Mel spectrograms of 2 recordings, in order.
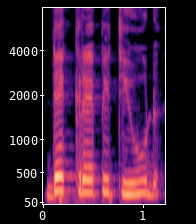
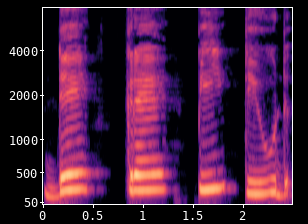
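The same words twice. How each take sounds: First: Said in the usual way. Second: Very slow, each syllable drawn out; डेक्रेपिट्यूड stretched syllable by syllable. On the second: Shown as a demonstration. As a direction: sound out डेक्रेपिट्यूड slowly. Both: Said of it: "हमारी पूरी meaning क्या बनी".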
